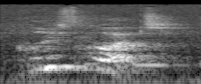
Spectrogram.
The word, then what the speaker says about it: Grüß Gott: Grüß Gott. Probably pronounced terribly, right? Now, how does that go? How does that really go? – Grüß Gott.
